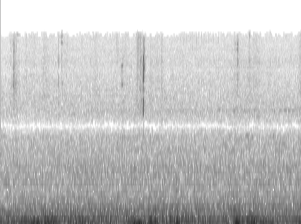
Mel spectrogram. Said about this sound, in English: I misperceived the road. So I'm driving at night.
